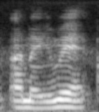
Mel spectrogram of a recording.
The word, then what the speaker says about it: Anayme: And I would tell them Anaime.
